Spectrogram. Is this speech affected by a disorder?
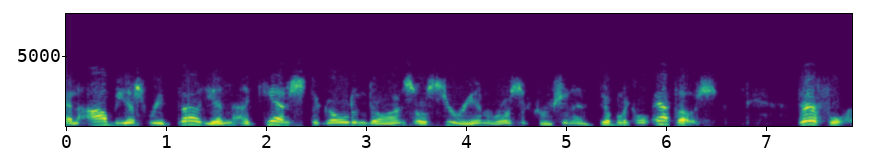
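No.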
